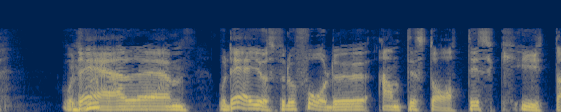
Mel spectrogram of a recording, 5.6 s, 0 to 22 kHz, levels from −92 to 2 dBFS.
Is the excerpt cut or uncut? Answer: uncut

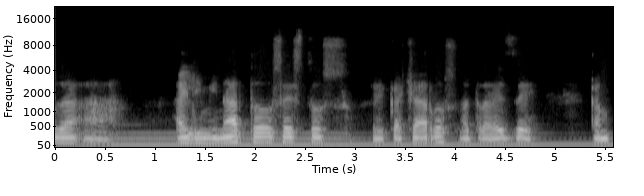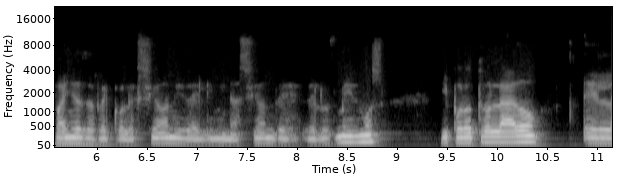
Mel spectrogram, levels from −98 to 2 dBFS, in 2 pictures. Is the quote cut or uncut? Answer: uncut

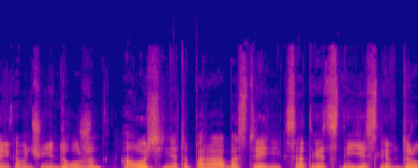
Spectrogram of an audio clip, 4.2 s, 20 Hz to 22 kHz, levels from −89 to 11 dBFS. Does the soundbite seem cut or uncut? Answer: cut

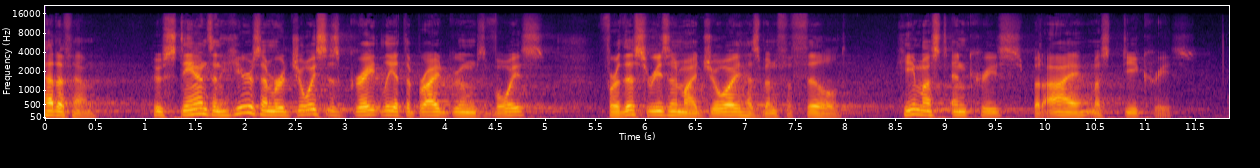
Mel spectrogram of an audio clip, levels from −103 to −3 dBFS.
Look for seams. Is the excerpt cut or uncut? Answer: cut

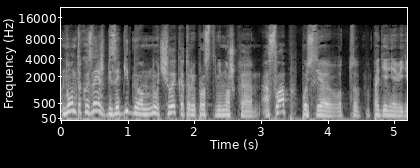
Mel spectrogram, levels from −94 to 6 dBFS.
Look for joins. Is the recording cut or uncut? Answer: uncut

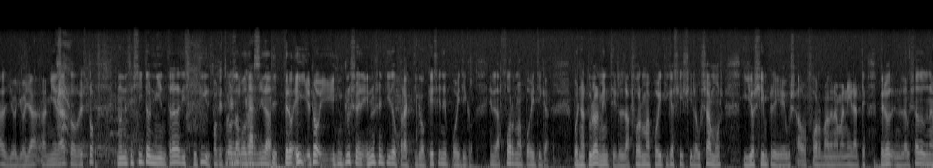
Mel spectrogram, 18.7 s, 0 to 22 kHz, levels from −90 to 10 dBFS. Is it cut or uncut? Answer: cut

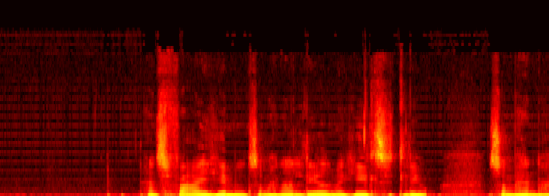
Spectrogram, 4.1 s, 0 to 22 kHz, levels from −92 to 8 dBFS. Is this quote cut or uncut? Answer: cut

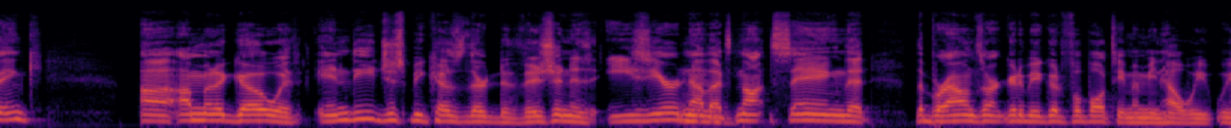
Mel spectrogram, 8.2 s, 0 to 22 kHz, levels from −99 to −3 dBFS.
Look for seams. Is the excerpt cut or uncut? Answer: uncut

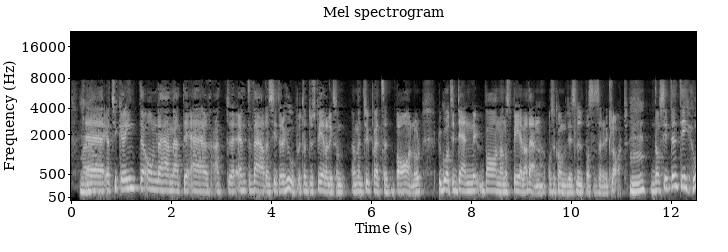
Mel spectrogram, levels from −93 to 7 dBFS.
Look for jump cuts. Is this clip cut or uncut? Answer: uncut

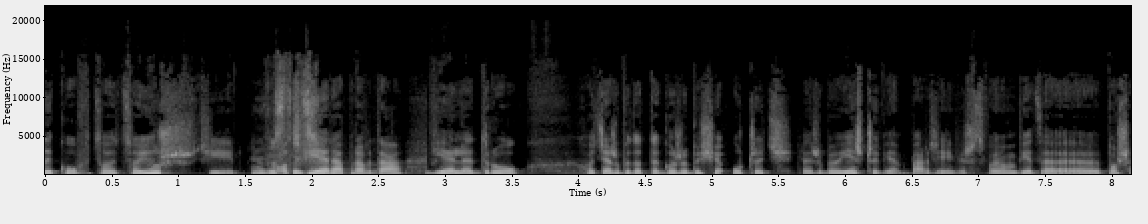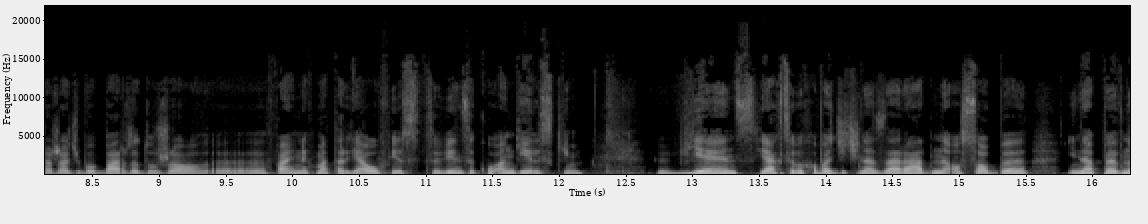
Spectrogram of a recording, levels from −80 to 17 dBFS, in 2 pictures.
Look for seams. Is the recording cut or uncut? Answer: uncut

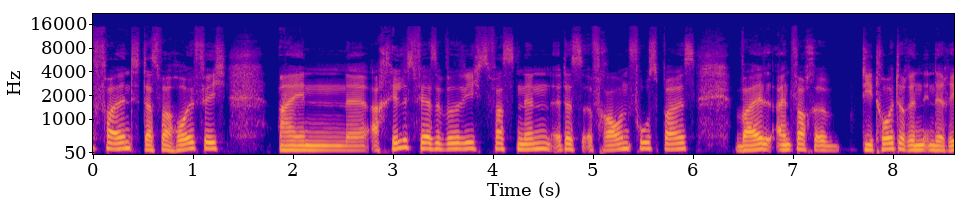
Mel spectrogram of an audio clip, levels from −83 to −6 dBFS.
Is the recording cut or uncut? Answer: uncut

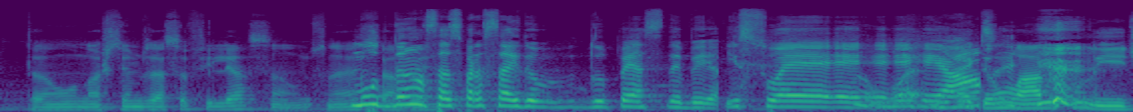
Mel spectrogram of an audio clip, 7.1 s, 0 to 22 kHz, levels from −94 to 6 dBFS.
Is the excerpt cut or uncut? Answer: cut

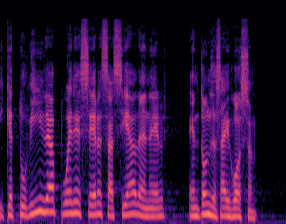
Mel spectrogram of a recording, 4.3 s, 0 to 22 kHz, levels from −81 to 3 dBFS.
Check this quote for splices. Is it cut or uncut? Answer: uncut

